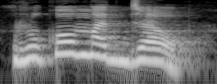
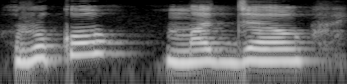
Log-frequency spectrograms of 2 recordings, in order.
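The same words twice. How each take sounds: First: There is a pause after the second word. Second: There is a pause after the first word. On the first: The listener is asked to leave. "मतलब यहाँ पे आपके कहना चाहता है कि तुम रुको मत जाओ" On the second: The listener is asked to stay. "यह रुकने के लिए कह रहा है।"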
